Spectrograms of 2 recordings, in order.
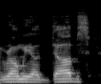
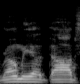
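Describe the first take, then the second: First: The surname has the vowel of 'subs'. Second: The surname has the vowel of 'jobs'. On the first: The speaker calls it wrong. "I prefer Dubs because it's like Dubs, W's" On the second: The speaker calls it right. "I understand it's Dobbs"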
